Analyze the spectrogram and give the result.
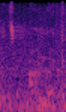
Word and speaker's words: Anneke: Can I just stop you there? It's Anneke. – Bueno, acá es donde Danny interrumpe y me dice que en realidad se pronuncia Anneke y no Anneke.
